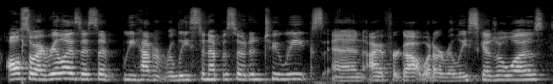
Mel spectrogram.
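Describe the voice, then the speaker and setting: A woman's voice: medium pitch, fairly even intonation, a little fast, fairly bright tone. A woman hosting a casual podcast, chatting breezily with friends and leading into a folk tale. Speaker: podcast host. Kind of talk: casual storytelling chat with friends.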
